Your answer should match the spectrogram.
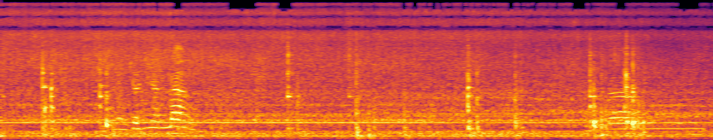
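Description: Garlic, tomato and onion sauté in a pan with a steady frying sizzle, broken by occasional stirring scrapes and clinks; a voice speaks briefly.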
